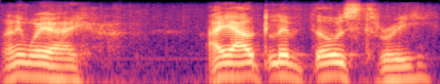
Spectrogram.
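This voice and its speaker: An actor playing a deranged, desperate killer posing as a bus driver, menacing and overwrought in 1940s American radio drama style. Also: male voice, mid-range voice, fairly even intonation, measured pace, bright, forceful tone. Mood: broken, bitter. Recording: dull old radio recording.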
